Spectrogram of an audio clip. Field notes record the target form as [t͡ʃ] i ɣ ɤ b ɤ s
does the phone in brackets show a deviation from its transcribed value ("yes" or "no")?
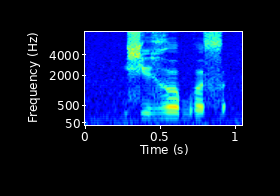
yes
